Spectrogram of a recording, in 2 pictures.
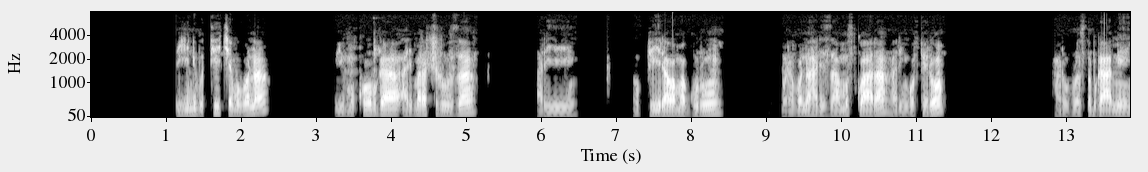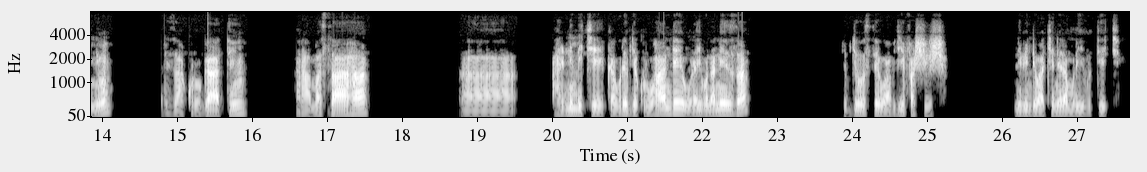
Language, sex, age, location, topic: Kinyarwanda, male, 25-35, Musanze, finance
